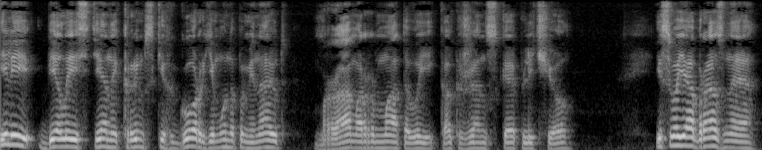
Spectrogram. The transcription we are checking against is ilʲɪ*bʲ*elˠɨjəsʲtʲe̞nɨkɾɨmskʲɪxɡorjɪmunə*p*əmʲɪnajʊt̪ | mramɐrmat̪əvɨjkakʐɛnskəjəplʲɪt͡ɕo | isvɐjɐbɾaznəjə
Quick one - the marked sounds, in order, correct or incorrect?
correct, correct

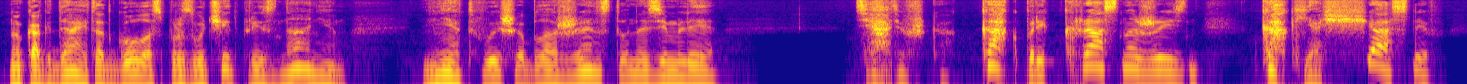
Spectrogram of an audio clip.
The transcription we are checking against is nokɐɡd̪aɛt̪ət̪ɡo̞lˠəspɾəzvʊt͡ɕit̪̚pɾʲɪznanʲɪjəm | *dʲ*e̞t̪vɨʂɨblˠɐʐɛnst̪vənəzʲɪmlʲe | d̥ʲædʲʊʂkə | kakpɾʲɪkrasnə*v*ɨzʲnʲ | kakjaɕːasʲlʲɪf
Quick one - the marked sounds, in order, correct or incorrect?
incorrect: nʲ, incorrect: ʐ

